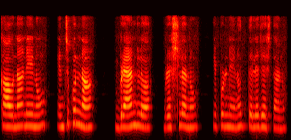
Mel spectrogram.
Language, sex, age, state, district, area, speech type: Telugu, female, 18-30, Telangana, Kamareddy, urban, spontaneous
